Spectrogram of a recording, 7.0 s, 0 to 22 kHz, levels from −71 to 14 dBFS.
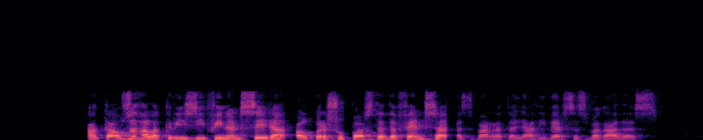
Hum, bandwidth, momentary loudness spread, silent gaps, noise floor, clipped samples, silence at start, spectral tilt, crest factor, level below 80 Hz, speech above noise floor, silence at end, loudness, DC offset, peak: none; 8.2 kHz; 11 LU; none; -81 dBFS; under 0.1%; 0.85 s; -4.5 dB/octave; 16 dB; -64 dBFS; 64 dB; 0.5 s; -18 LUFS; under 0.1%; -4 dBFS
